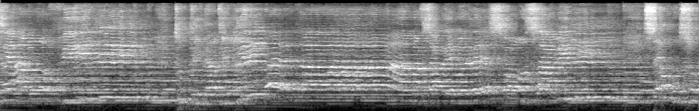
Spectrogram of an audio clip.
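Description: A man and a woman singing an Italian song together live, with held notes, accompanied by acoustic guitar, keyboard and violin.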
